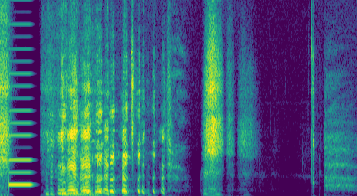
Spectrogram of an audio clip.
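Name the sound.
censor bleep tone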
